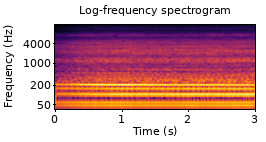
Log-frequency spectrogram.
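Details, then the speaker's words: Ford Escort RS Cosworth that kept cutting out; after fitting a new fuel filter the idle hum still has an uneven pulsing beat, about four a second, spluttering and missing at tick-over; misfire at idle persists. "and it appears that is a successful fuel filter change by fellas now with the new fuel filter fitted it is un fortunately still spluttering and missing on tick over"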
